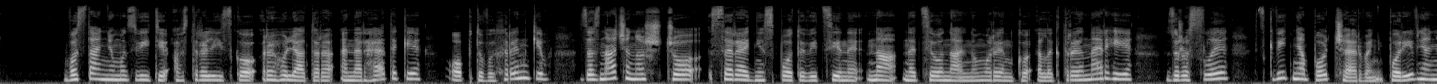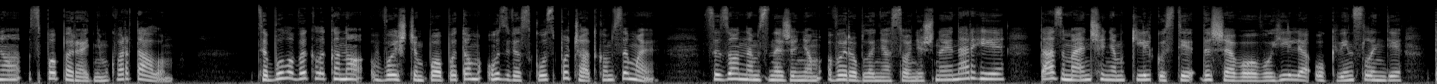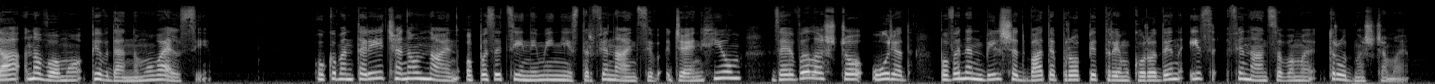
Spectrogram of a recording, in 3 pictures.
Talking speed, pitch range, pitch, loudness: 100 wpm, 185-240 Hz, 210 Hz, -19 LUFS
